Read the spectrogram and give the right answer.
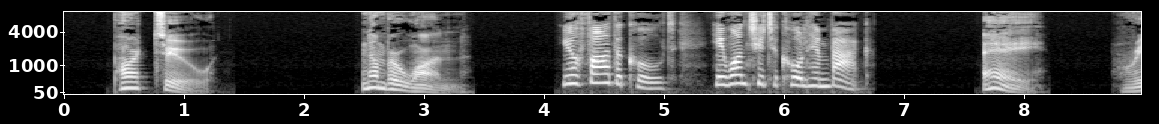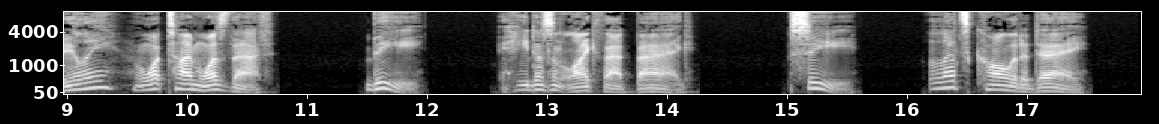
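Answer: A: Really? What time was that?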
